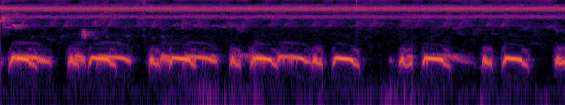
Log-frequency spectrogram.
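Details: Malaysian spotted dove, bred for its voice, giving a long run of mellow coos, short and long notes alternating roughly once a second, with a faint low rumble and high hiss behind.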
